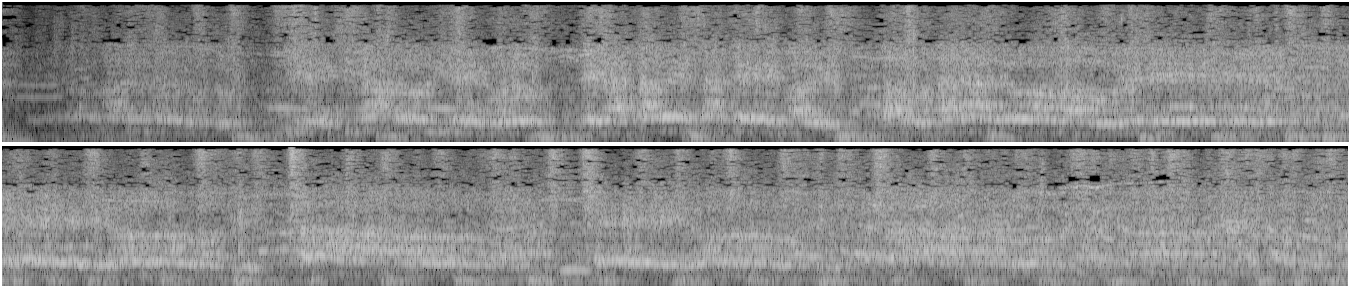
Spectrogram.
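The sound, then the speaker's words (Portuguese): A huge crowd of Banfield football supporters chants together in a stadium, a loud, steady, rhythmic roar of massed voices that carries on without a break from start to finish. “Torcida do Banfield. Vamos lá.”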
